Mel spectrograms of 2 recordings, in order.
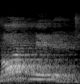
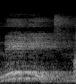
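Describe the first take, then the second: First: "needed" as "nee-ded", said loudly; wrong -ed ending. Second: "Needed" as "nee-did", pitched higher; short i in the end of "Needed"; correct -id ending. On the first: Teacher rejects the mistake, "needed" with -ded. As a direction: open e in the end of "needed". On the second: Teacher models the right form, "Needed" with -did. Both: Shown as a demonstration.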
